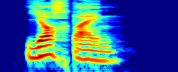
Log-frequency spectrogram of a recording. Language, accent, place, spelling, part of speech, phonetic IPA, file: German, Germany, Berlin, Jochbein, noun, [ˈjɔxˌbaɪ̯n], De-Jochbein.ogg
- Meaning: cheekbone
